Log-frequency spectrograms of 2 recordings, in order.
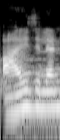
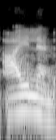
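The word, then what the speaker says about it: island: हैं यहां पे आयरलैंड इसको izeland नहीं पढ़ते हैं ना ही आइसलैंड पढ़ते हैं इसको क्या पढ़ते हैं आई लैंड सर में साइलेंट हो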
